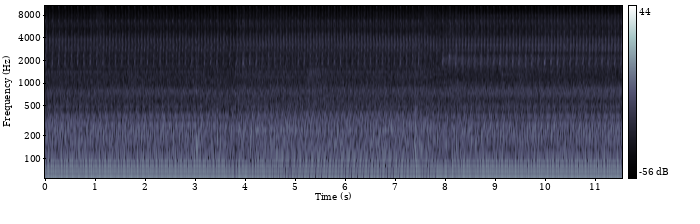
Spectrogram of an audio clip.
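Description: An Opel car engine idles steadily and continuously up close, a low, even running drone with faint ticking and no talking throughout.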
